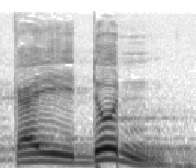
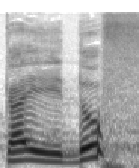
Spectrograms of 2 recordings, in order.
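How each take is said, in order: First: The n sound is pronounced fully and clearly. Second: The n sound merges completely into the f. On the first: "Izhar macam mana bunyi dia? ... itu izhar" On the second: "Kalau idgham"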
